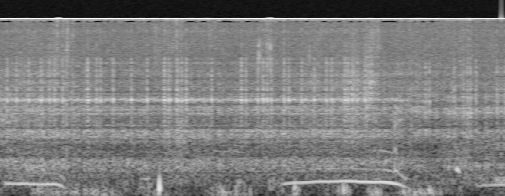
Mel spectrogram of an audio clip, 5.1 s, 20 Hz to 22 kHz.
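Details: A grizzly bear cub with its mother on 11 August 2010, trying to convince her it is time to be fed, gives low, drawn-out moaning calls over a steady background hiss.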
